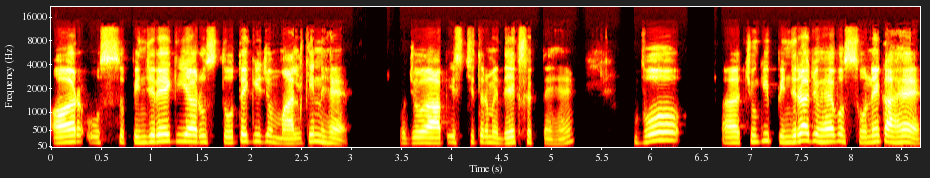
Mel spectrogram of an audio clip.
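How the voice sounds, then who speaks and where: Over a quiet background, a man with a high pitch talks at a fairly slow pace with fairly even intonation, the sound dry with no echo. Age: 40s. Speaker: Gita teacher. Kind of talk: lecture. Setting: video call. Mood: calm explanatory. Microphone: webcam.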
